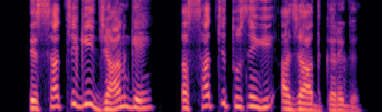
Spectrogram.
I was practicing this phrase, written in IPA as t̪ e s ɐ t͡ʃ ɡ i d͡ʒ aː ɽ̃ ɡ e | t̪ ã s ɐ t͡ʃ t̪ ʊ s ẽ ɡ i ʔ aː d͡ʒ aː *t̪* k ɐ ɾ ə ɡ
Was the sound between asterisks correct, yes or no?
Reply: no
